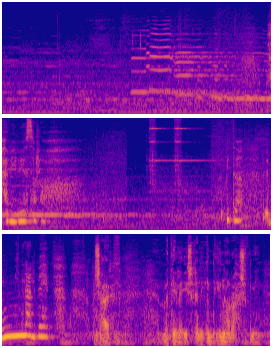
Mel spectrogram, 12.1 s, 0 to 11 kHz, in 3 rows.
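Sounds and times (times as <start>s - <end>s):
doorbell ringing: 6.2s - 7.4s.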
